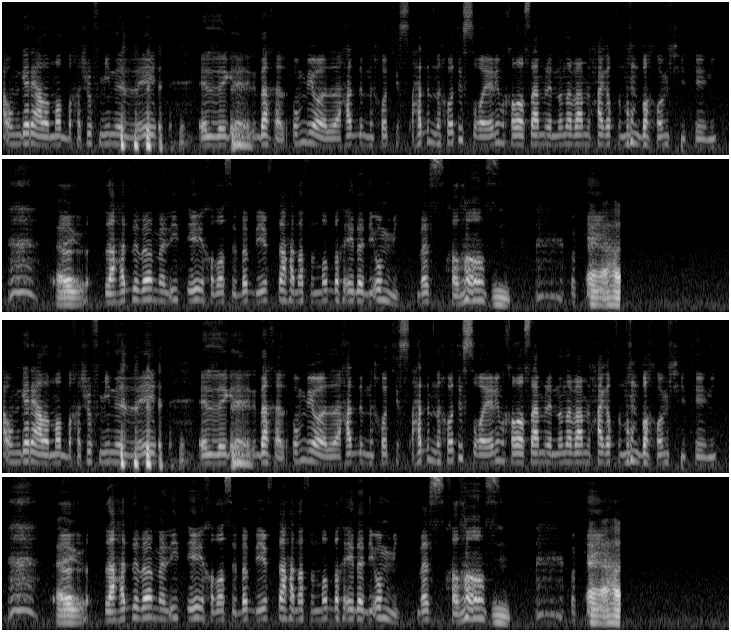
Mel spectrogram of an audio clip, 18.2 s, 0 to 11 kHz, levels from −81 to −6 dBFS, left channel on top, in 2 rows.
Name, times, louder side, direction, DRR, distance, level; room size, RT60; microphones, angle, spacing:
voice 1, 0.0-1.9 2.5-10.1 10.4-15.1 15.8-16.1 16.4-16.7, right 1 dB, 20° right, 2.5 m, -35 dB
voice 2, 16.4-16.8, right 2 dB, 35° right, 1.0 m, -28 dB
head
